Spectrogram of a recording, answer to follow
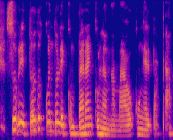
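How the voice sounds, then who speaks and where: Against a quiet background, a woman speaks at a very deep, low pitch. Her pitch swings very widely. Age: 80s+. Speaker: therapist. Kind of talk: talk.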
